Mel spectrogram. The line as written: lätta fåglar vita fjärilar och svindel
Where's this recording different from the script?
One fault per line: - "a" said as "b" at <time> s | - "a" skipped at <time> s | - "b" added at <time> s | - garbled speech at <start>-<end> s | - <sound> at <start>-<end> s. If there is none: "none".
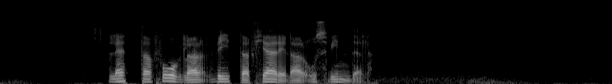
none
